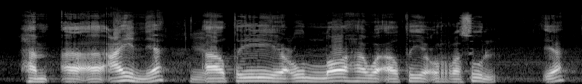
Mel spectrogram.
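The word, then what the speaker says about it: أطيعوا: Ya, ati'u Allah wa ati'u Rasul. Ya, kata ati'u di sana kedengarannya huruf ain kurang jelas, sehingga lebih dekat kepada hamzah. Yeah.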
